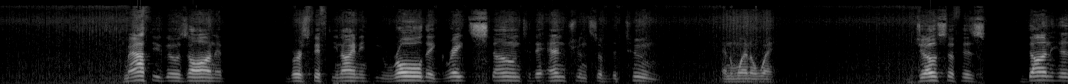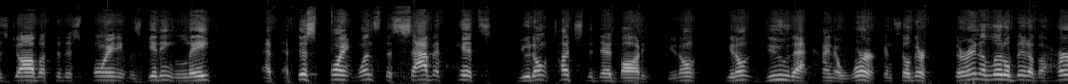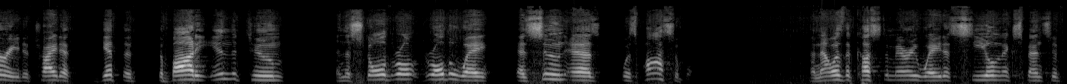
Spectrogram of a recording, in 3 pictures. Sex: male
